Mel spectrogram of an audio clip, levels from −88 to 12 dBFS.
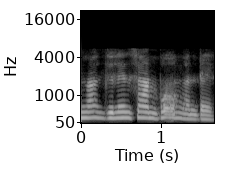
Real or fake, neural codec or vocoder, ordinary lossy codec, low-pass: fake; codec, 32 kHz, 1.9 kbps, SNAC; none; 5.4 kHz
